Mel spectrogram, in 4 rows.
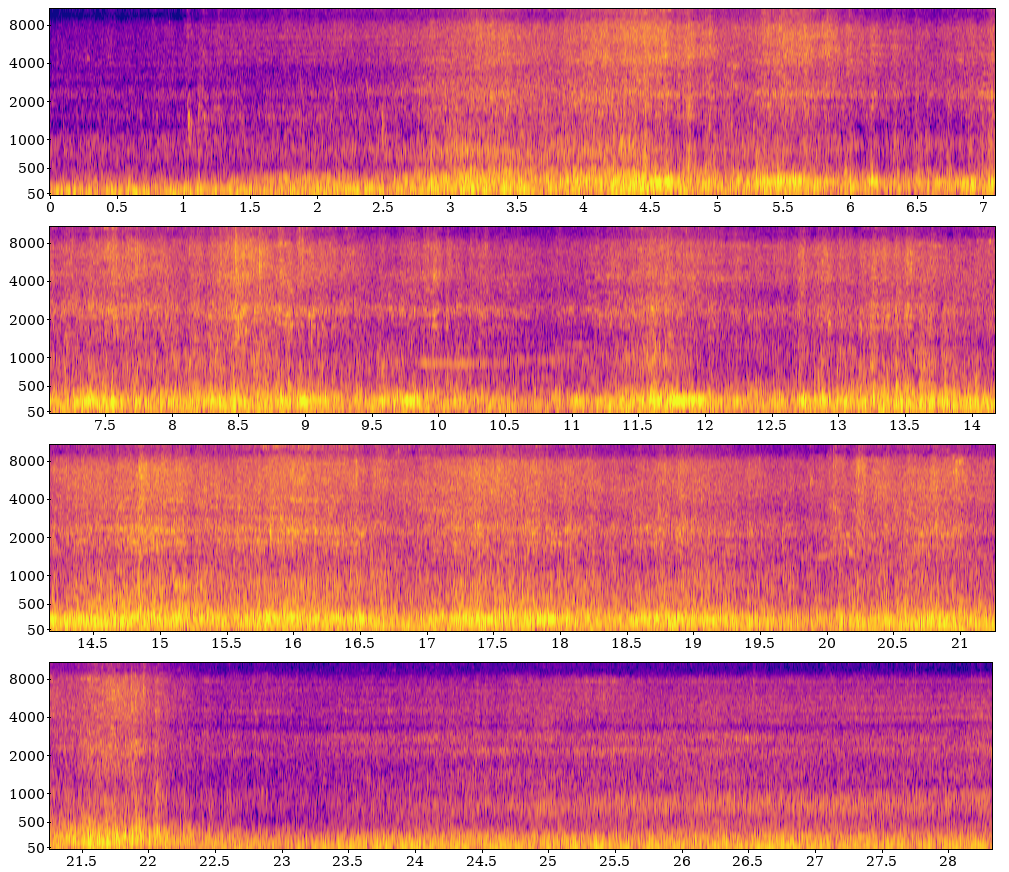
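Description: Broad gauge intercity express passing close at speed: the diesel locomotive's rumble, then the long run of coaches with wheels clattering over the rail joints. About 22 seconds in the sound drops abruptly to a lower, steadier rumble as the train draws away.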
